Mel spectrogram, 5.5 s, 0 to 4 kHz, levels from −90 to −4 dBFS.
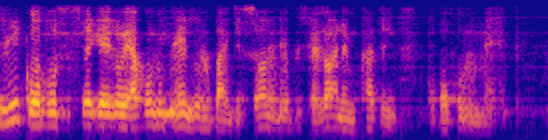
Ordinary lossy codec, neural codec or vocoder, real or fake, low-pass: none; codec, 24 kHz, 1 kbps, SNAC; fake; 3.6 kHz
